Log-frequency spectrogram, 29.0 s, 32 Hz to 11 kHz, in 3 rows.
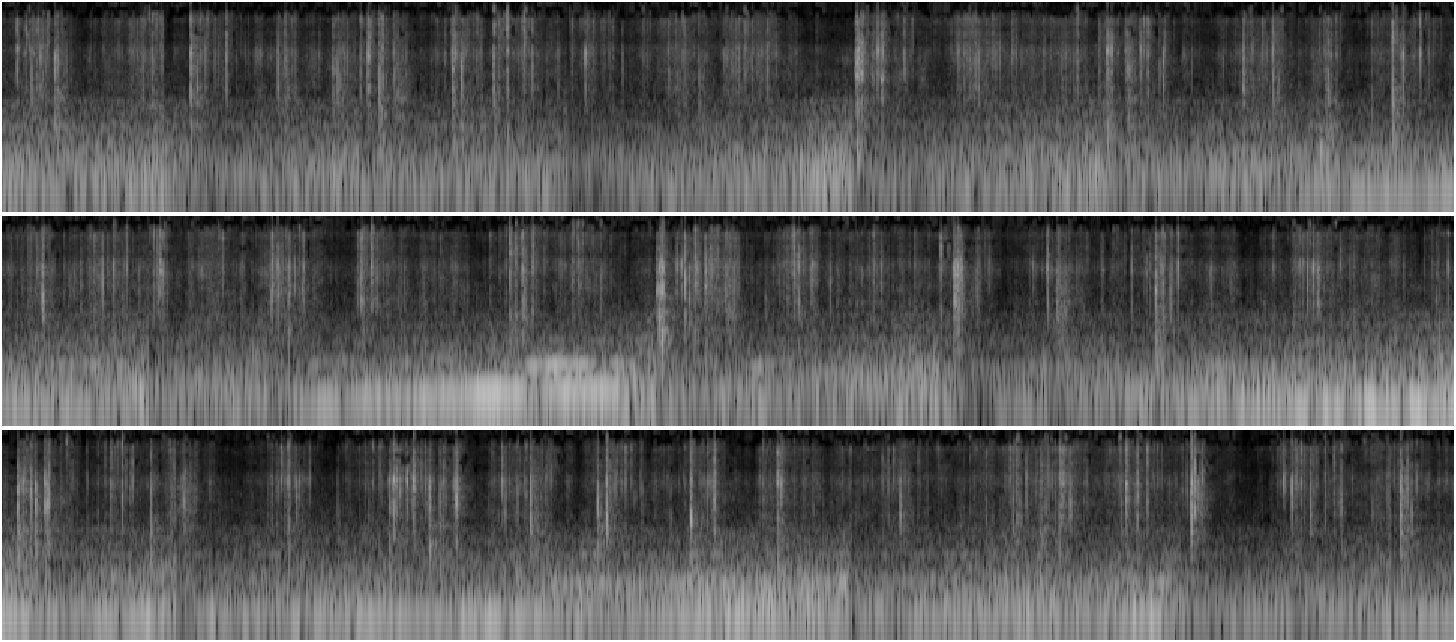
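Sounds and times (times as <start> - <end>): chalk crunching and crackling: 0.0 - 29.0.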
